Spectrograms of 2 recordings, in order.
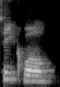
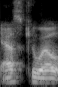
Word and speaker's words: SQL: topic that is SQL sometimes s also referred to as SQL either way it's correct pronunciation you can say SQL or SQL we will talk about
